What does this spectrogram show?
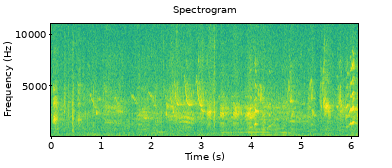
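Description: Small birds chirping faintly in quick, short notes, with one longer, lower, drawn-out call about three and a half seconds in.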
